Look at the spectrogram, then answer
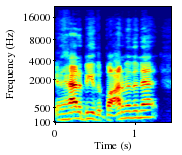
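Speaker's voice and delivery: sarcastic, cutting delivery. Retelling a remark to a brother after a missed shot: retelling own sarcastic remark. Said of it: "I said to him sarcastically".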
